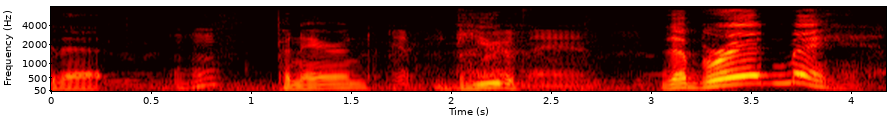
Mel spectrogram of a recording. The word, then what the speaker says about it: Panarin: Panarin?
